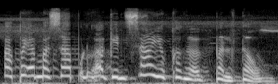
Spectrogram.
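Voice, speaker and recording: A woman's voice: very high voice, sing-song, brisk, darkish tone, distant mic, slight background noise, heavily acted. A woman voicing a worried mother scolding her son.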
